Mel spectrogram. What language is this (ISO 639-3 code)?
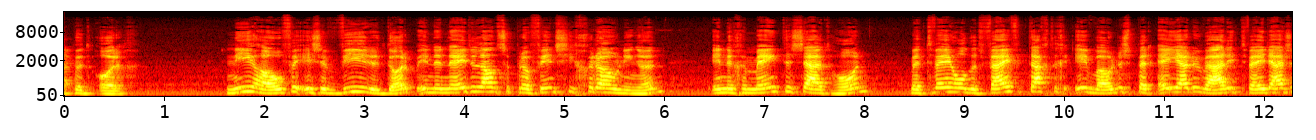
nld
